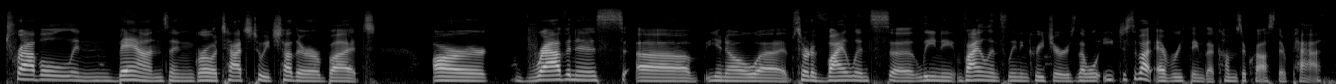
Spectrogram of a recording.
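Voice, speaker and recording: A woman running a tabletop roleplaying game as game master, animated and quick to laugh. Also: lowish voice, clear, resonant tone.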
